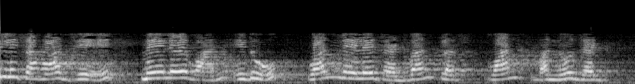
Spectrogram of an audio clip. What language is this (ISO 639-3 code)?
kan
